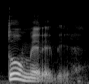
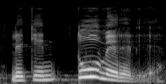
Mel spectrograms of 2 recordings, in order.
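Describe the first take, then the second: First: The same words repeated much softer, with تو stressed; soft echo. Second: Said in the usual way. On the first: Shown as a demonstration. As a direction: let تو میرے لیے fade into a soft echo.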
